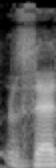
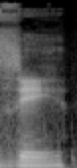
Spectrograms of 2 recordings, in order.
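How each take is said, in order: First: The letter is said the British way. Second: The letter is said the American way. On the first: "for British" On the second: "American is Z"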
